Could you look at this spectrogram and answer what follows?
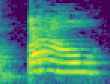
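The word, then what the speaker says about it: bough: is no rain and the final example is a bow which is a large tree branch those are all the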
